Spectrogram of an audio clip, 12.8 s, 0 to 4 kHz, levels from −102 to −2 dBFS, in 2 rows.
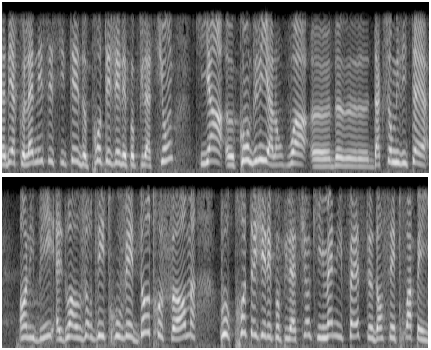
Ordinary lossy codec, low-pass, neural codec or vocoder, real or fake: none; 3.6 kHz; codec, 16 kHz, 0.9 kbps, LongCat-Audio-Codec; fake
